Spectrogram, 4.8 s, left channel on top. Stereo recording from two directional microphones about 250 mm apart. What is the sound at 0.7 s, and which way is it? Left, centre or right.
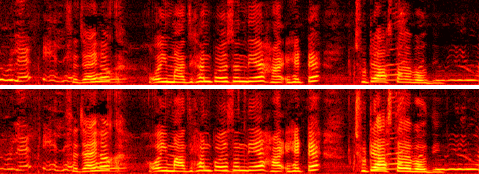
Speech, centre.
